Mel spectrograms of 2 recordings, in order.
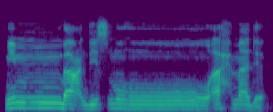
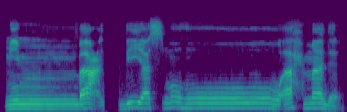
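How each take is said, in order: First: No 'ya' sound is heard after ba'di. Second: A 'ya' with an 'a' vowel follows ba'di. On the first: This is the reading of one transmission. "kalau di eh, riwayat Hafs" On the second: This is the reading of another transmission. "di Imam Syu'bah dengan membaca harokat fat fathah"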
